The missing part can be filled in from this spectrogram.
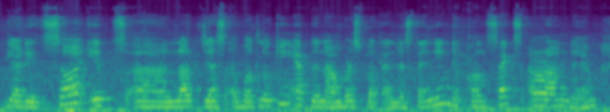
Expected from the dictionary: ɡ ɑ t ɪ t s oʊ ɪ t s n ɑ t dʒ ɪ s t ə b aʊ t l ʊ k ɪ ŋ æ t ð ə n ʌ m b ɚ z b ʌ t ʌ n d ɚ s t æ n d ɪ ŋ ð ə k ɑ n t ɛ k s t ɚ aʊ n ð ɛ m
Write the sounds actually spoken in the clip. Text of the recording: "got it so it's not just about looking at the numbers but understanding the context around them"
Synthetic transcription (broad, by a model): ɡ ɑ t ɪ t s oʊ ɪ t s n ɑ t dʒ ɪ s t ə b aʊ t l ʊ k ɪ ŋ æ t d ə n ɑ m b ɚ s b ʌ t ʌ n d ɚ s t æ n d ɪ ŋ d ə k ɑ n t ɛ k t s ɚ aʊ n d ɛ m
